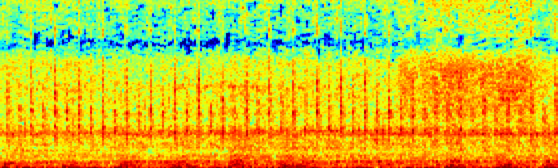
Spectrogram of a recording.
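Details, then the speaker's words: Petrol engine idling after the worn A/C compressor was dealt with: light, fairly quick ticking, much less loud than before; hydraulic lifters are suspected but not confirmed. "más aparte tiene un sonido pero lo que puede ser lo que es buzos hidráulicos pero ya no es muy muy escandaloso como eran antes"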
